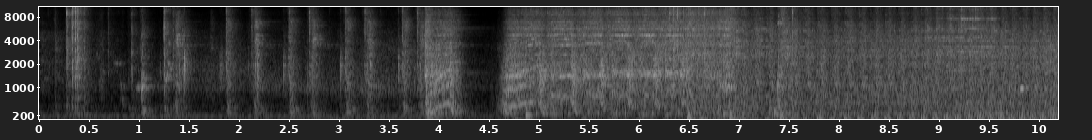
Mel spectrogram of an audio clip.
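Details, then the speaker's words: John Deere mower with 1,173 hours, restarted after being moved into the garage: single-cylinder cranks, catches, then a steady, slightly uneven, rich-sounding idle. It is loading up a little but otherwise not bad. "besides a little bit of loading up it's not bad"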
